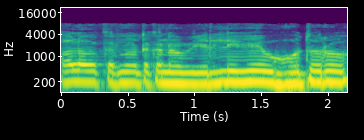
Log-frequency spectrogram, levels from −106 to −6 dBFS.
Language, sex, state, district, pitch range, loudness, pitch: Kannada, male, Karnataka, Dharwad, 185-195 Hz, -11 LUFS, 190 Hz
